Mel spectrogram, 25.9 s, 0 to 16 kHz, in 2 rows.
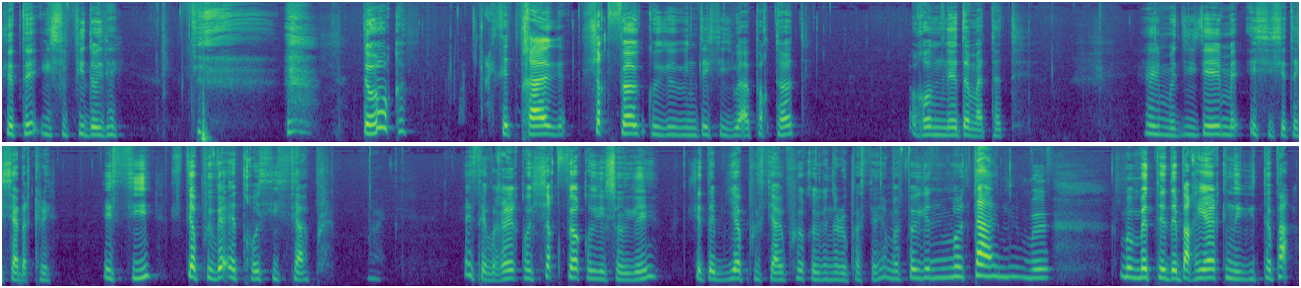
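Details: Adult woman with congenital deafness diagnosed at 9 months, told she would never speak, who learned to speak through 20 years of speech therapy three times weekly; she says her deafness is audible in her voice; deaf speech (congenital hearing loss).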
